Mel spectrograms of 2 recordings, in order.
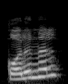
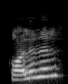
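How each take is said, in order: The two takes are said the same way.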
